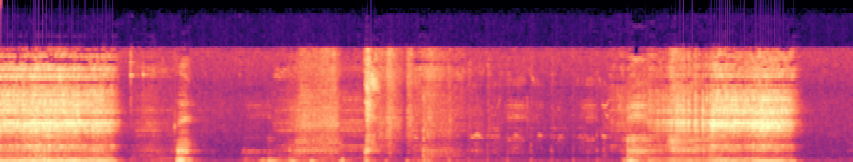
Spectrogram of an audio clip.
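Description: Loud, rough, rattling snores come in two long bursts separated by a quieter stretch with small noises. Snoring.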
